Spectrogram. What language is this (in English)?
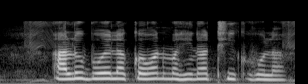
Bhojpuri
